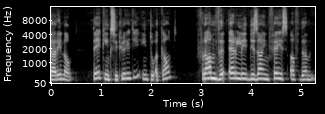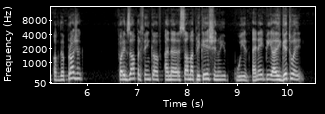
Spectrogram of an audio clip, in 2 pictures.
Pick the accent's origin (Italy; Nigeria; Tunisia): Tunisia; moved away as an adult; also born or lived in France; now in United States; I came from Tunisia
